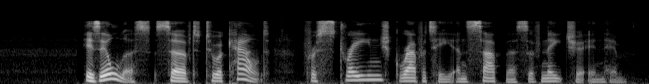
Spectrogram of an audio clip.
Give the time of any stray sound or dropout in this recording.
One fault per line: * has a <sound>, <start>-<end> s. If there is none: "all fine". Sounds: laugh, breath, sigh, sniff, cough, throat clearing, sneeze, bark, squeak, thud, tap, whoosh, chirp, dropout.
all fine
